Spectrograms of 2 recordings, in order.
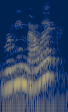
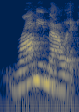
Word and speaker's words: Rami Malek: I think that's how you pronounce his name. Rumi Malek? Rami Malek.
